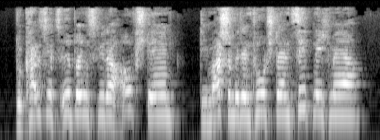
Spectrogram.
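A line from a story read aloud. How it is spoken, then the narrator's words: Called from inside. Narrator (German): rief Marlene kurz darauf noch von drinnen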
